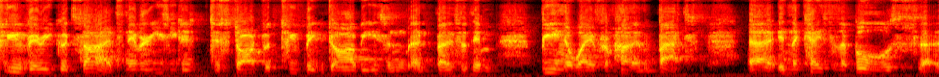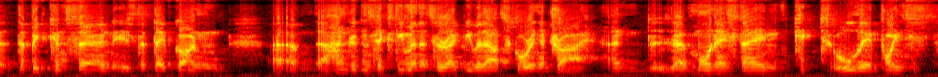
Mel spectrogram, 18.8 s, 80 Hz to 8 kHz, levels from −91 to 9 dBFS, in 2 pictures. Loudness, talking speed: -20 LUFS, 175 wpm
